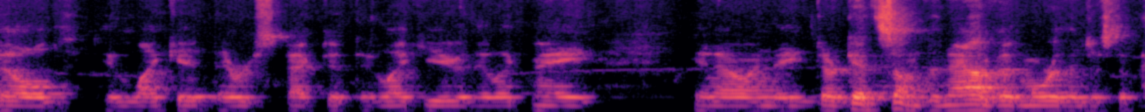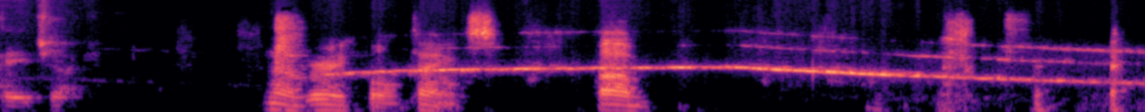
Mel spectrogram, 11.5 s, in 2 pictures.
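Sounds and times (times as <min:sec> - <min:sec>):
speech: 0:00.0 - 0:06.2, 0:07.0 - 0:09.1, 0:10.0 - 0:11.4
fire truck siren wailing: 0:07.1 - 0:11.4.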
